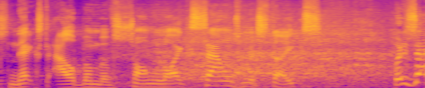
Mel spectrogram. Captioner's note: audience laughing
